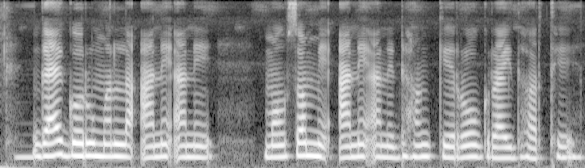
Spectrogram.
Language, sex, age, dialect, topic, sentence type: Chhattisgarhi, female, 18-24, Northern/Bhandar, agriculture, statement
